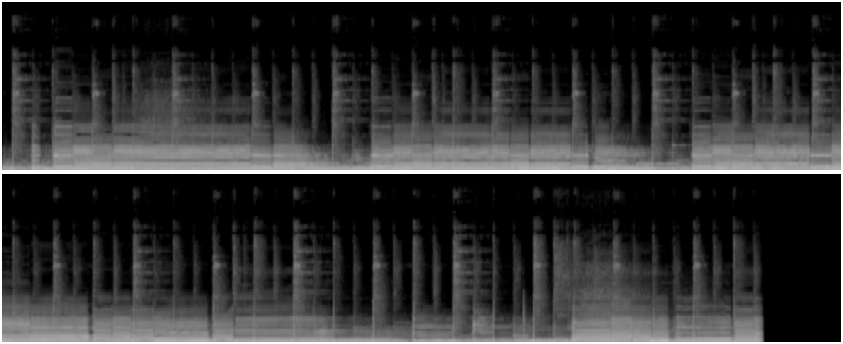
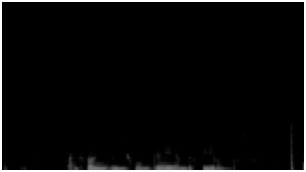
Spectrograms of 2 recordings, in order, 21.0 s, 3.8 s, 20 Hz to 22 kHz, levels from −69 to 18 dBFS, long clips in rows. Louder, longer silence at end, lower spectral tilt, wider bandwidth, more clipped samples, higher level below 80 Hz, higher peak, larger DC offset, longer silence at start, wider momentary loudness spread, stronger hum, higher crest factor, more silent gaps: first, -13 LUFS vs -37 LUFS; first, 1 s vs 0.15 s; second, -5 dB/octave vs -10 dB/octave; first, over 20 kHz vs 6.2 kHz; neither; first, -24 dBFS vs -74 dBFS; first, 0 dBFS vs -18 dBFS; neither; second, 0 s vs 0.8 s; second, 6 LU vs 15 LU; neither; second, 12 dB vs 20 dB; neither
